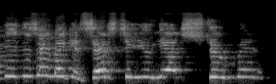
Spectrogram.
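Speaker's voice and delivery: scolding the fake prison gangsters; scolding retort. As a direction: talk down to them. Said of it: "I'm like".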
